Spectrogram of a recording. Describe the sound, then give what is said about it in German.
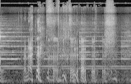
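Church bells of a Protestant church belonging to the Markuskirche ring steadily at quarter past eleven, their sustained tones droning throughout while a person talks over them. “die Glockentaktik habe ich noch nicht so ganz verstanden”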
